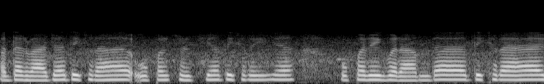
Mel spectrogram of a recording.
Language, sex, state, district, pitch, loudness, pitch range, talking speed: Hindi, female, Punjab, Pathankot, 215 Hz, -14 LUFS, 205-220 Hz, 175 wpm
